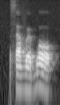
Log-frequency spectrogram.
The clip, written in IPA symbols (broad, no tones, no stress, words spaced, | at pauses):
savœ bɔ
